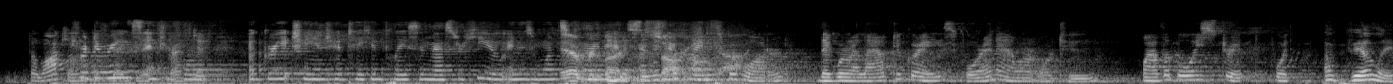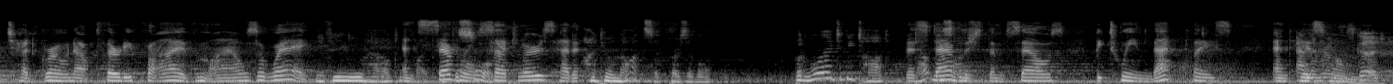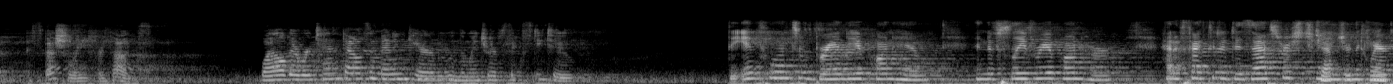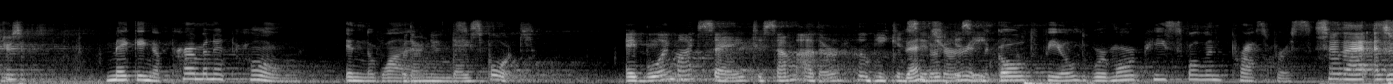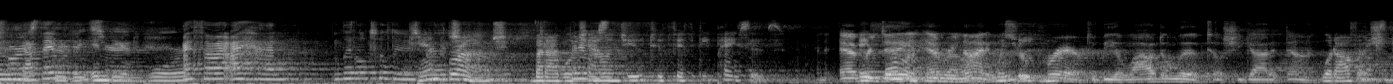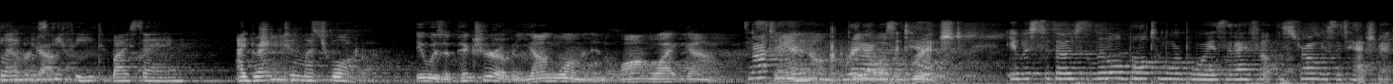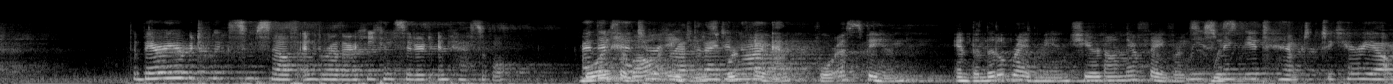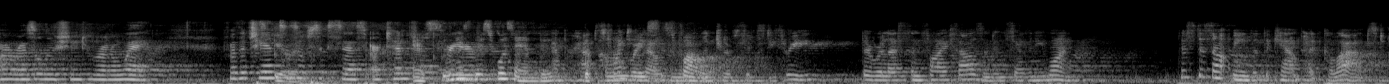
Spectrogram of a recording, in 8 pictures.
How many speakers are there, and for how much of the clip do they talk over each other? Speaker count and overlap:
six, about 27%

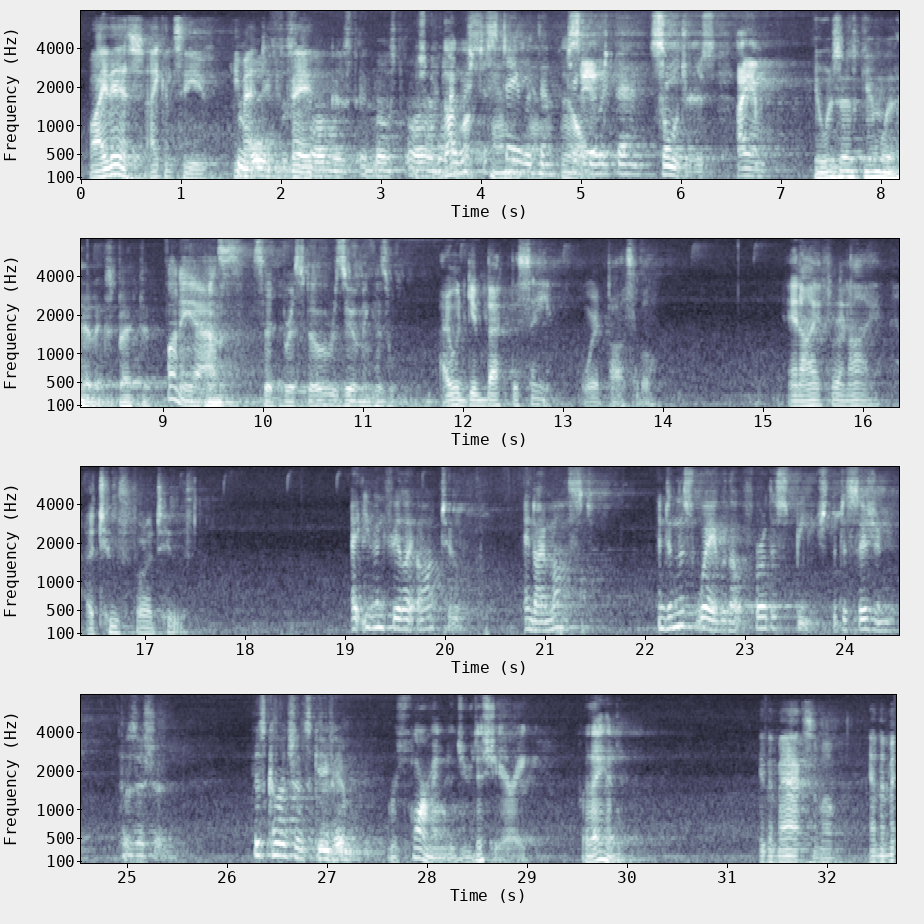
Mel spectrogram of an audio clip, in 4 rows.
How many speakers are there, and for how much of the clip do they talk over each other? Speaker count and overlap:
eight, about 12%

